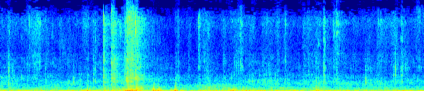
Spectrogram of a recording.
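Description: Low rumbling handling noise from a phone microphone as the phone is carried while walking, with a louder burst of noise about a second in.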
